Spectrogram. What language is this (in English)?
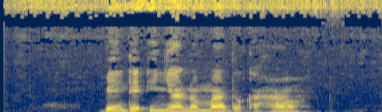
Luo (Kenya and Tanzania)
